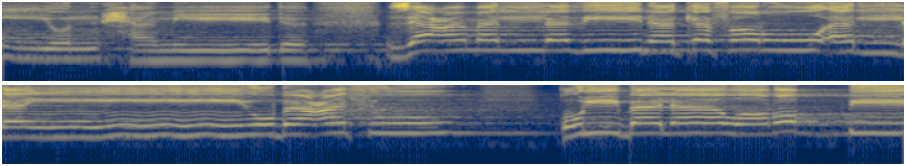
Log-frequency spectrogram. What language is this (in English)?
Arabic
